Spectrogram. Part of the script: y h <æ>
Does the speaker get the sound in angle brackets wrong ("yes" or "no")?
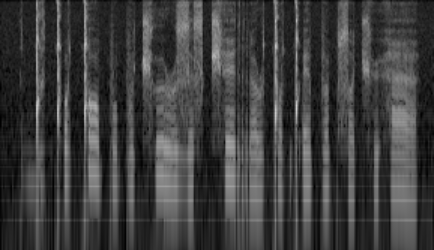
no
